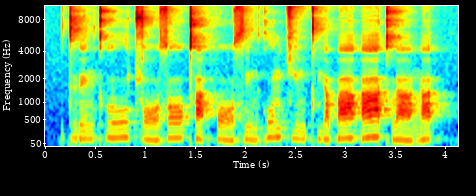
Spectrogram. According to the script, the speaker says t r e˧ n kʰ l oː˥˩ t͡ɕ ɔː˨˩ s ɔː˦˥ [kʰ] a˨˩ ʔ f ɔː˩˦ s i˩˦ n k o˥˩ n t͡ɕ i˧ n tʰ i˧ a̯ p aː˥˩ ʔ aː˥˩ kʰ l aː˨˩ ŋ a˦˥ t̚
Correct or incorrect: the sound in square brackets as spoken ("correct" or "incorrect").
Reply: correct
